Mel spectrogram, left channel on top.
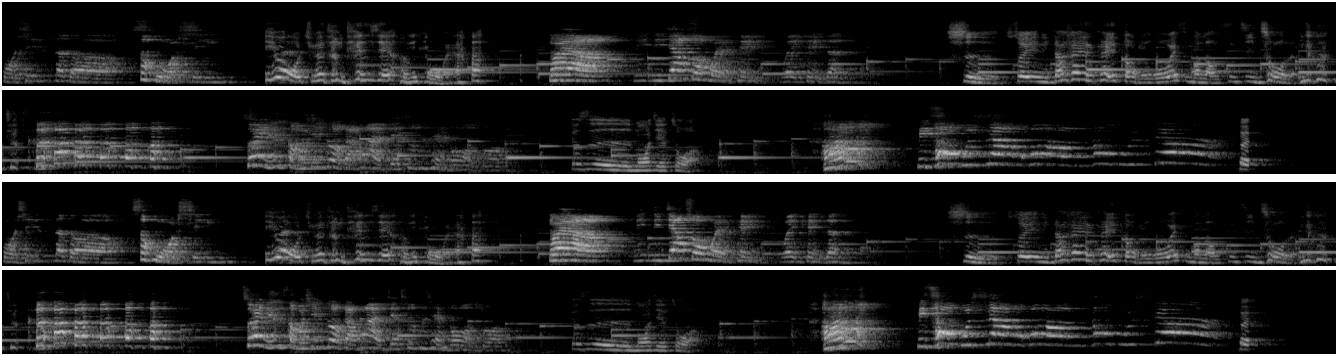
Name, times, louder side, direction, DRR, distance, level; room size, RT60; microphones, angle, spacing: voice 1, 0.0-2.3 2.7-2.9 5.5-8.4 13.7-15.0 15.8-18.3 21.4-22.1 22.5-25.5, right 3 dB, 70° right, -1 dB, 4.0 m, -29 dB
voice 2, 2.6-4.9 9.5-13.8 19.0-20.3 25.7-25.8, left 3 dB, 25° left, 13 dB, 0.4 m, -33 dB
sound 1, 3.5-20.2 20.5-21.6, left 4 dB, 70° left, 1.9 m, -44 dB
19.5 x 6.6 x 8.8 m, 0.79 s
head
